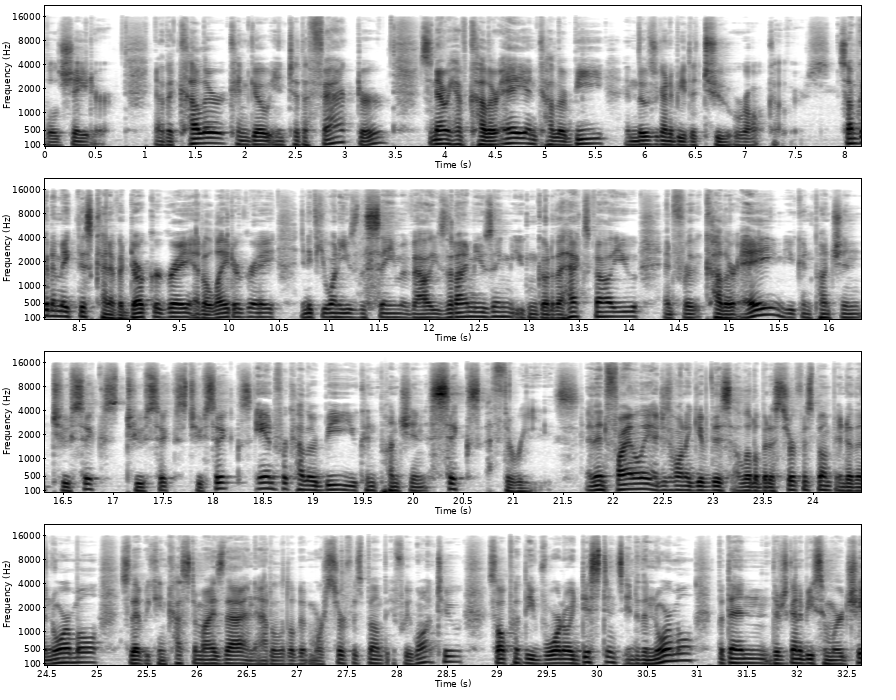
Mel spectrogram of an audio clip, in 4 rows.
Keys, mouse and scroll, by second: 1.7-2.6 drag, 9.9 middle drag, 11.0 drag, 12.2 click, 21.8 click, 22.3 click, 22.9 click, 24.1 drag, 24.6 click, 25.0-25.6 drag, 25.9 click, 26.3 click, 28.4-29.4 typing, 28.8 click, 29.6-30.8 drag, 30.5-31.7 typing, 30.8-32.6 middle drag.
